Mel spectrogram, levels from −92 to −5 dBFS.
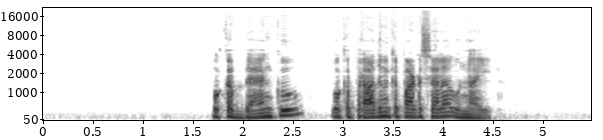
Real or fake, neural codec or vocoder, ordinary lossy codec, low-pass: real; none; none; 19.8 kHz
